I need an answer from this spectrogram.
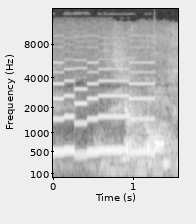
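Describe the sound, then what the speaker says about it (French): A telephone rings with a steady electronic tone, a short repeating pattern at the start that blurs under overlapping talk as a voice speaks over it. "Coupez cette sonnerie"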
